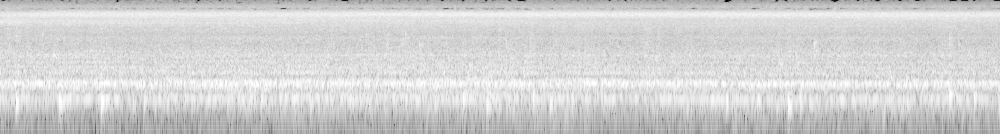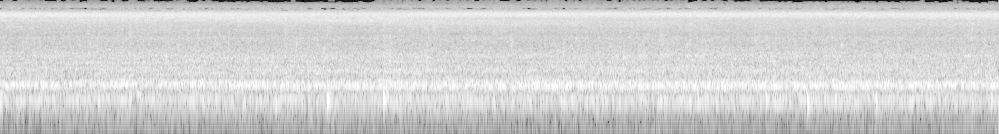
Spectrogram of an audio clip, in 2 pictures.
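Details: Japanese honey bees fanning throughout a hot day produce a long, even hum of many wings, steady and pulseless, with a strong low band and high hissy texture.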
